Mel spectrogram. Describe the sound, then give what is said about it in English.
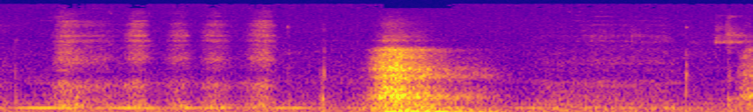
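Several quick, quiet sniffs, followed by one longer, louder breathy inhale, with no talking, as someone sniffs a glass of Smoke Wagon whiskey. “So let's give her a sniffy sniff.”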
